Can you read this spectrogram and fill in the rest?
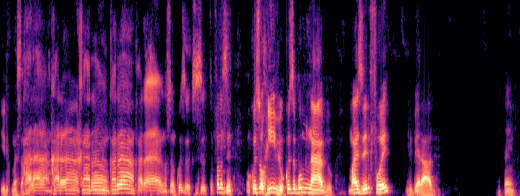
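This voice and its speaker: Man from Brazil, monk's sermon, mellow tone, lively pitch, rambling with restarts and quoted voices. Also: quick pace. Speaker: monk teaching devotional yoga. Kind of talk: sermon, spiritual talk.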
